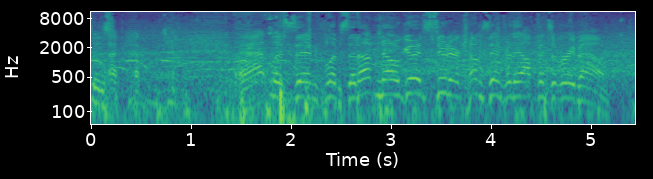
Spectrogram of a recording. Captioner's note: laughter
